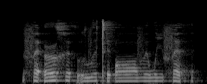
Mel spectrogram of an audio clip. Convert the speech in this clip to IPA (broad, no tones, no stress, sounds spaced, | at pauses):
f ɛ ʔ ə˞ x ʏ θ ṵ l v ɨ tʼ ɪ ʔ ɔː β ʏ w i f ɛ θ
